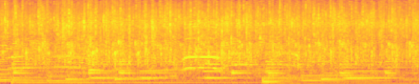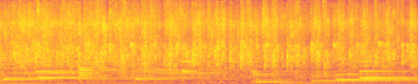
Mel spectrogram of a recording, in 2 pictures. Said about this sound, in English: Somebody ought to start applauding right here.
